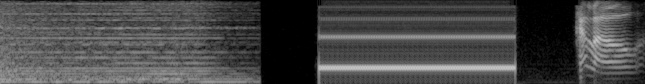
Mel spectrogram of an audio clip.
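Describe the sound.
A loud, steady electronic telephone ring sounds once for about two seconds after a dense burst of sound, then an answering machine greeting begins right after it.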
